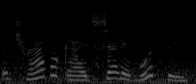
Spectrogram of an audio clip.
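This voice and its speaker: A woman's voice: on the high side, very animated, moderate pace, noisy background. Folksy Midwestern tourist lady. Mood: friendly. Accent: Midwestern American. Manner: friendly, folksy, calls people hun. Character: chatty middle-aged female Midwestern tourist.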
